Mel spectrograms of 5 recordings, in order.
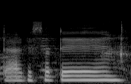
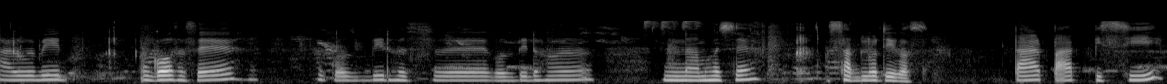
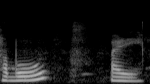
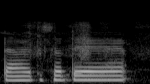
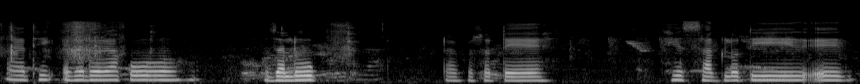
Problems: constant background noise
